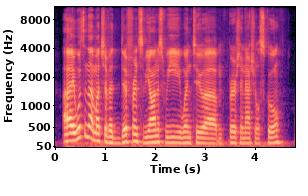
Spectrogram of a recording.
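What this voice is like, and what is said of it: Mixed, hard-to-place mostly American accent. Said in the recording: “I have such a strange accent. Like, people don't know where it's coming from... Some people think I'm from Wyoming... there's some few words that you can pick up that doesn't sound too American”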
